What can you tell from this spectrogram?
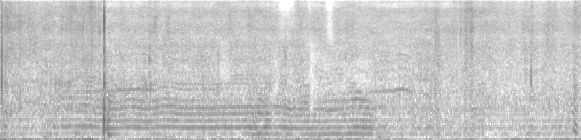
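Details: Thousands of wild bees covering an enormous hive in the jungle canopy as hunters on ropes use smoke to calm them; a steady, rich buzzing drone with several overlapping tones that waver slightly, one sharp knock near the start.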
